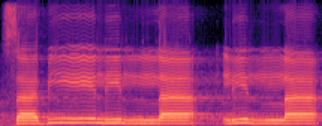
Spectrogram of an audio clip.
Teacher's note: lamnya dimasukkan ke dalam la yang kedua ataupun dileburkan dengan cara ditekan langsung masuk ke lafdzul jalalahnya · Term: idgham syamsiyah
